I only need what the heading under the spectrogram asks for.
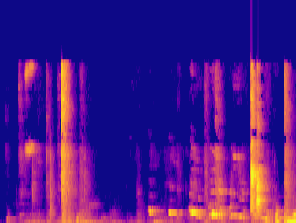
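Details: Thirty-four-day-old Flat-Coated Retriever puppies during clicker introduction give a string of high, sliding whines and squeaky whimpers, some falling in pitch, mixed with scuffling, a click-like snap and faint background voices.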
